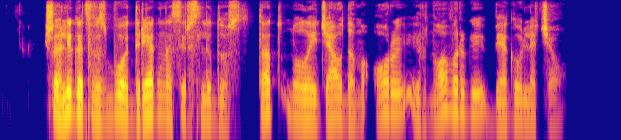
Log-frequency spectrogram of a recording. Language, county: Lithuanian, Kaunas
